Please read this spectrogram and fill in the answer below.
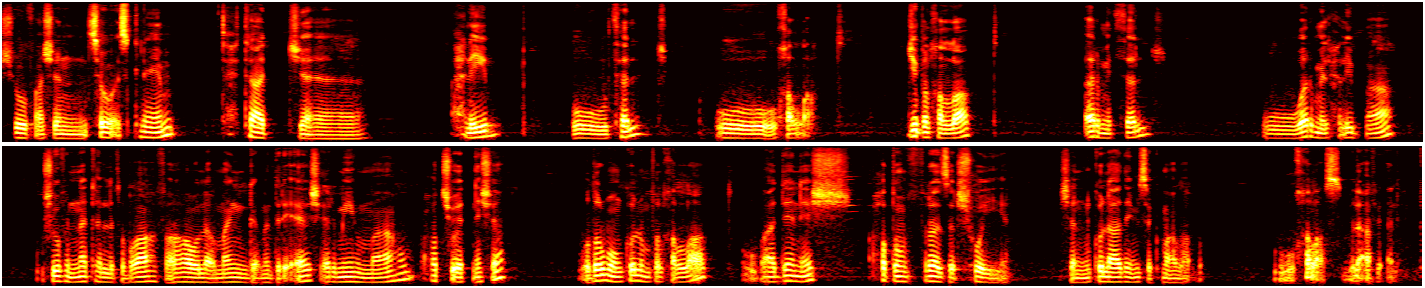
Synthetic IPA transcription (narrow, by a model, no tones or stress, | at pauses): ʔʃuːfʕa̰ʃaːnsawːḭʔɪ̰skɾiːm | t̪ʰɪ̥ħt̪aːd͡ʒ | ħaliːb | wθald͡ʒ | wxɑlːɑ̰ːt̪̚ˤ | d͡ʒiːbalxɑlːɑːt̪̚ˤ | ʔɑɾˤmiθːald͡ʒ | wʔɑɾˤmilħalʔiːbmaʕ | waʃuːfɪnːakhalːiːt̪ɪbɣaːhafiʔɑ̰ɣaːwlamaŋɡamad̪ɾḭʔḛːʃʔɑ̰ɾˤmiːhʊmːaʕɦʊmʔɑħʊt̪ˤːʃwajːat̪naʃa | wʔɑ̰d̪ˤɾbhʊmkʊlːhʊmfilxɑlːɑ̰ːt̪̚ˤ | w̰baʕd̪eːnʔeːʃʔɑħʊt̪ˤːhʊmfɾɑzɪɾʃwajːa̰ | ʕaʃaːnkʊlːhaːðajɪmsakmaʕbɑ̰ʕd̪ˤʊ | wxɑlʔɑ̰ːsˤbɪ̰lʕa̰ːfiʕa̰leːk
